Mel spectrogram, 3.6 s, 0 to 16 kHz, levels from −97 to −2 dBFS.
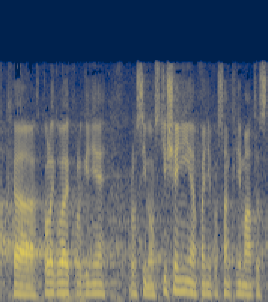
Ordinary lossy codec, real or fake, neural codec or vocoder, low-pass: MP3, 48 kbps; real; none; 7.2 kHz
